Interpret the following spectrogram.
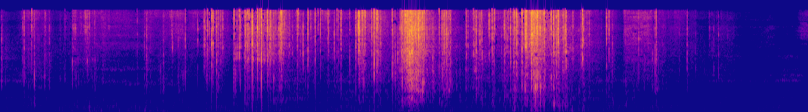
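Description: Crinkling rustles of a trading-card pack being handled: cards and their wrapper rubbing together, light at first, then louder for a couple of seconds before stopping about a second before the end.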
